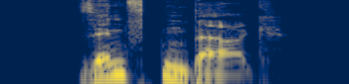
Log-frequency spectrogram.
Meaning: 1. a town, the administrative seat of Oberspreewald-Lausitz district, Brandenburg, Germany 2. a municipality of Krems-Land district, Lower Austria, Austria
- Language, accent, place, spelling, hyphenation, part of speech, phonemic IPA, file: German, Germany, Berlin, Senftenberg, Senf‧ten‧berg, proper noun, /ˈzɛnftn̩ˌbɛʁk/, De-Senftenberg.ogg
